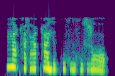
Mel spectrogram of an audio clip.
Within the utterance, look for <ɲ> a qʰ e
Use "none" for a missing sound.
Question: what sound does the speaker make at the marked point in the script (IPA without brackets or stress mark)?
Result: ŋ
